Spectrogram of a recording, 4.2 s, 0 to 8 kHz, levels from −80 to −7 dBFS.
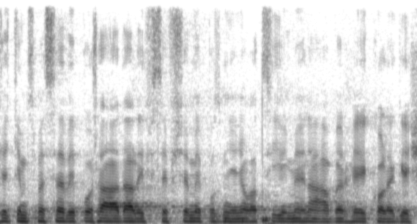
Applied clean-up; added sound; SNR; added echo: none; none; none; none.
